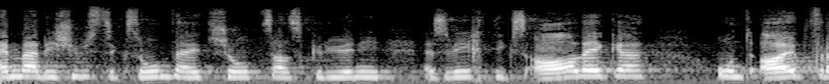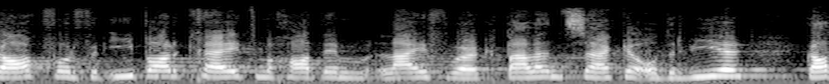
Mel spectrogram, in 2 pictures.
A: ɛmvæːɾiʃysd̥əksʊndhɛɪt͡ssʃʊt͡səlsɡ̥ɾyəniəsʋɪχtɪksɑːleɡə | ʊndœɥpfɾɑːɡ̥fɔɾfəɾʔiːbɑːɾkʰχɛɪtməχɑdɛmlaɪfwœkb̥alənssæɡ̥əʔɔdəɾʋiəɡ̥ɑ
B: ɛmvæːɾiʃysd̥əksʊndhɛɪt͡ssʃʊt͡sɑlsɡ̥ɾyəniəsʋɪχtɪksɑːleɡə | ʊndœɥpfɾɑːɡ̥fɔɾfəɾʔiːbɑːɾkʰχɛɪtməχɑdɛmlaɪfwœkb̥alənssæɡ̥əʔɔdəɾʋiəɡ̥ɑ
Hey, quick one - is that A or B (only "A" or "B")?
B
